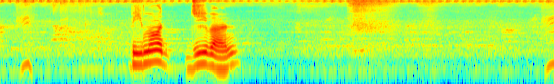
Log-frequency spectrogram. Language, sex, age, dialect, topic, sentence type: Maithili, male, 41-45, Angika, banking, statement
